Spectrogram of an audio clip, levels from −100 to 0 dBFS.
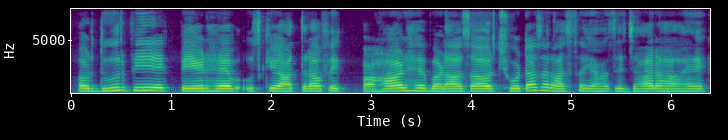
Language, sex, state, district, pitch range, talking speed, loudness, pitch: Hindi, female, Punjab, Kapurthala, 230-250 Hz, 215 wpm, -16 LUFS, 240 Hz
